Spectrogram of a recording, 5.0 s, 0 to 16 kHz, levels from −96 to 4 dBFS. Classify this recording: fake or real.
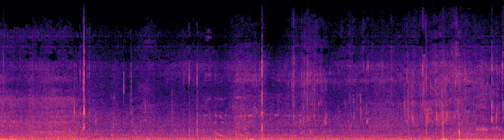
fake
